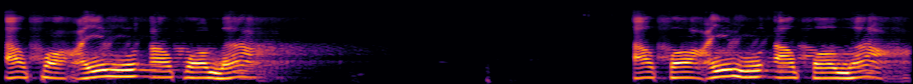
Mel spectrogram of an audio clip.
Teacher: Qalqalah sughra. Qalqalah kecil, ringan karena dia di tengah-tengah.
